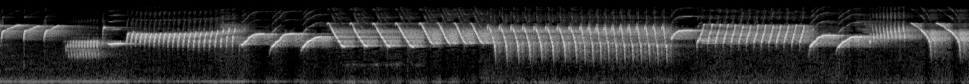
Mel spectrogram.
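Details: Song of a Belgian canary for training young birds: continuous fast rolling trills and buzzy repeated syllables, changing tempo phrase by phrase, with rising whistled slurs and a faint low hum early on.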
